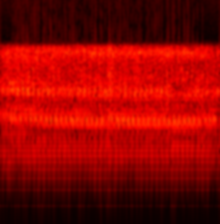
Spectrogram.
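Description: A car engine idles steadily, a smooth, even low rumble that holds constant without revving for the whole moment, with no voices over it.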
